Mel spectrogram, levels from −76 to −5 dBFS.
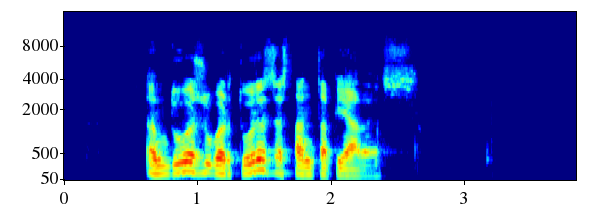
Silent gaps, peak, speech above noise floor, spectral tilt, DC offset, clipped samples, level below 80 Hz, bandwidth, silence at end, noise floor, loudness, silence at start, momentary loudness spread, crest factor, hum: none; -8 dBFS; 63 dB; -6 dB/octave; under 0.1%; under 0.1%; -68 dBFS; 9.4 kHz; 1.25 s; -88 dBFS; -25 LUFS; 0.6 s; 17 LU; 20 dB; none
